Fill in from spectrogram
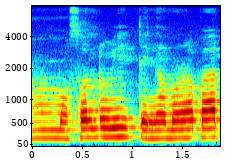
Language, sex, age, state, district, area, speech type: Assamese, female, 30-45, Assam, Dhemaji, urban, spontaneous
